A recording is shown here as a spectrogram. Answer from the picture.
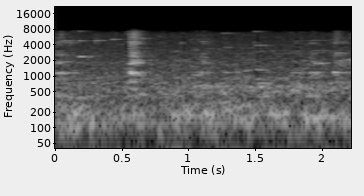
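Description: A single sharp click about half a second in, over low background noise.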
